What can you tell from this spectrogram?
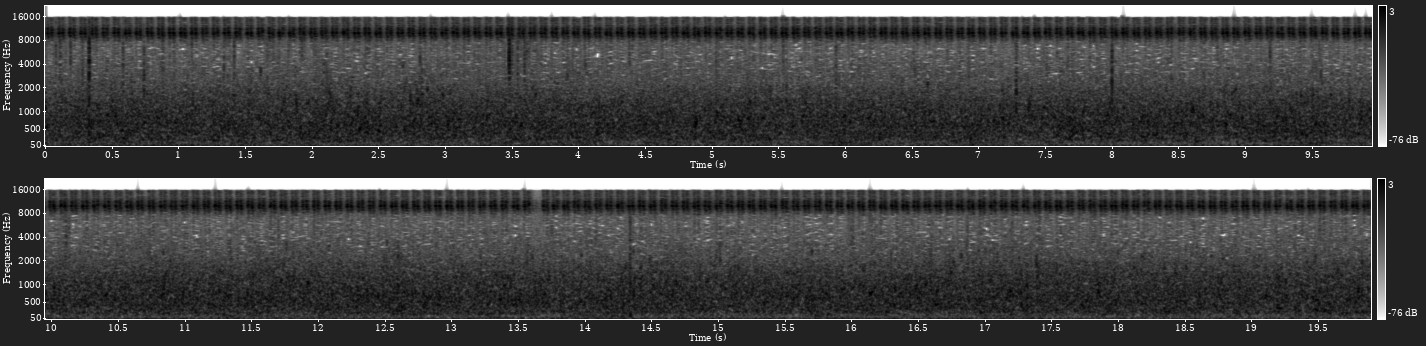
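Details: Crickets trill nonstop at night near a river, a bright high-pitched steady buzz, accompanied by a campfire's intermittent crisp crackles and the low wash of flowing water.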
